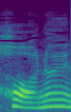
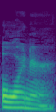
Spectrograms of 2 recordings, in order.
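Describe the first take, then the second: First: The word begins with an audible h sound. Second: The word begins with a vowel, h silent. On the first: The speaker calls it wrong. "อันนี้ไม่อ่านว่า" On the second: The speaker calls it right. "มันออกเสียงว่า"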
